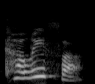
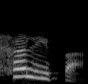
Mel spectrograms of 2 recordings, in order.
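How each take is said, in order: First: Khalifa with a hard English k; English k sound. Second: Khalifa with a rough throat kh; Arabic kh sound. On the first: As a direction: say Khalifa starting with a plain k. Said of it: "an English speaker would say Khalifa". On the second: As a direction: scrape the kh at the start of Khalifa. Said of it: "It's supposed to be". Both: Shown as a demonstration.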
